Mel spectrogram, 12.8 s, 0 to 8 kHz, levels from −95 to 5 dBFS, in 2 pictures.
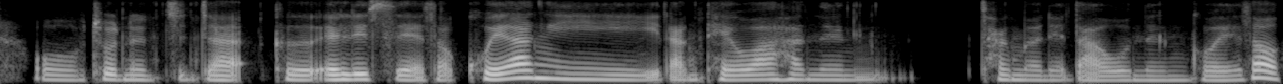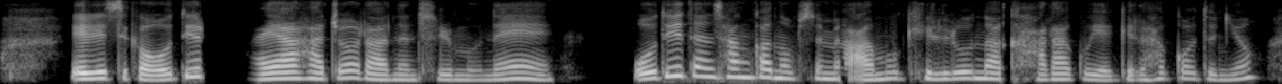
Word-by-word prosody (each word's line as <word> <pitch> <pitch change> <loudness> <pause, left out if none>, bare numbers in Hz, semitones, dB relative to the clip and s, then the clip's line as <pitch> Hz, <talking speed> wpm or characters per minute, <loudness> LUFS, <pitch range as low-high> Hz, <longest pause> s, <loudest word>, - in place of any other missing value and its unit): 어 170 -2 -5
저는 175 -3 -1
진짜 165 -1 -2
그 170 -2 0
앨리스에서 180 -1 +2
고양이랑 190 - +1
대화하는 175 - -3 0.5
장면이 165 -2 -6
나오는 155 0 -5
거에서 165 +9 +1 0.4
앨리스가 205 -4 +6
"어디로 190 +13 +3 0.2
가야 200 +3 +6
하죠?" 225 +2 +1
라는 180 -4 0
질문에 175 +2 -2 0.4
"어디든 305 - +4
상관없으면 255 -6 +1
아무 195 +5 +1
길로나 210 +1 0
가."라고 185 0 -3
얘기를 165 +2 -5
하거든요. 205 0 -7
185 Hz, 315 characters per minute, -25 LUFS, 170-210 Hz, 0.5 s, 앨리스가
